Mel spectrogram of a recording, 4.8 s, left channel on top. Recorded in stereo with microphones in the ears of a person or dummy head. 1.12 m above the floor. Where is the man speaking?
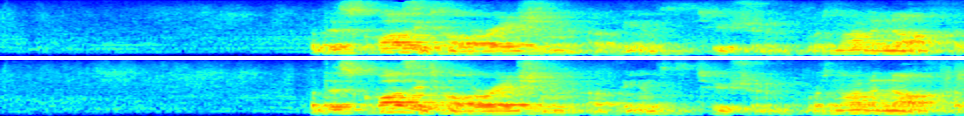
20° right (ahead or behind), 1.6 m.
